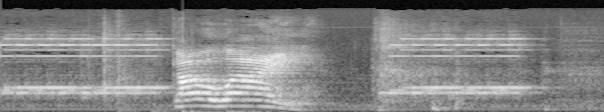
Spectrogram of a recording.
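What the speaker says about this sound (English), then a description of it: "See when the phone's stopped ringing or I've answered it." Telephone ringing with a repeated electronic bell tone, heard in bursts separated by a short gap, while a voice shouts briefly over the middle of it.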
